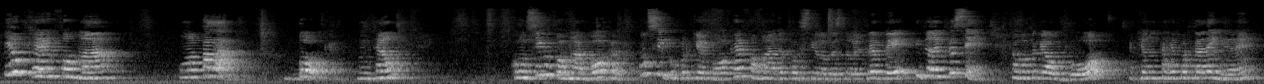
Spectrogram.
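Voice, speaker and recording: A Brazilian woman teacher with a high, bright voice explains a class activity patiently and keeps asking her young pupils if they follow. The sound is heavily echoey, as if the microphone sat far across a bare room. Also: animated, moderate pace, slight background noise. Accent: Brazilian Portuguese. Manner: patient, explanatory, often checks in with "né?" and "tá bom?". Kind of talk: remote lesson for children and parents.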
